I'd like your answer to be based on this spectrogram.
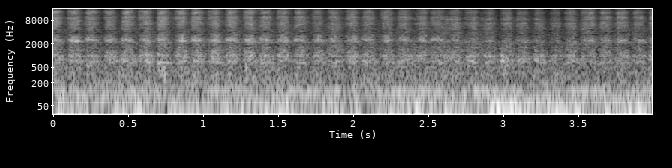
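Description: The tip of a blue colored pencil is rubbed back and forth across a flat, printed mandala sheet of paper lying on a table and held down by one hand. It makes a steady, dry, scratchy rubbing with quick repeated strokes and a bright, hissy edge over a low, constant hum.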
